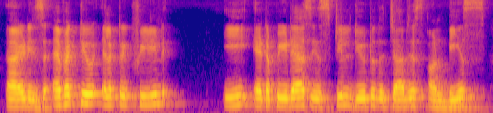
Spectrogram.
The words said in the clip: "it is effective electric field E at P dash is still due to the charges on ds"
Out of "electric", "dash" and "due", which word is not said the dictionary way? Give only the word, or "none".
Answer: dash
